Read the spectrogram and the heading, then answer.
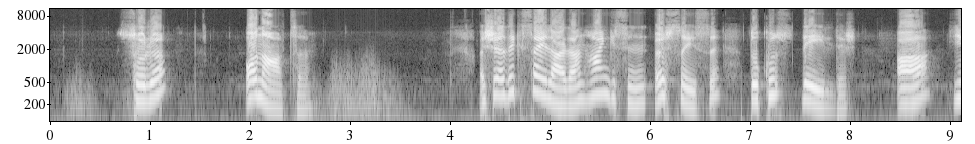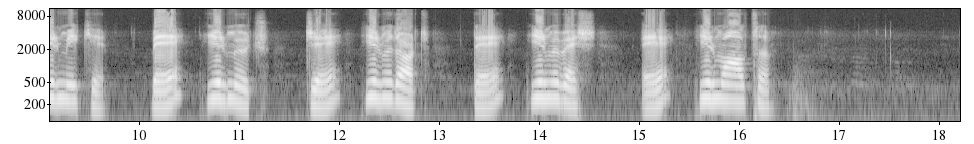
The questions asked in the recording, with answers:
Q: Aşağıdaki sayılardan hangisinin öz sayısı 9 değildir?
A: Yanıt Adana 22.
